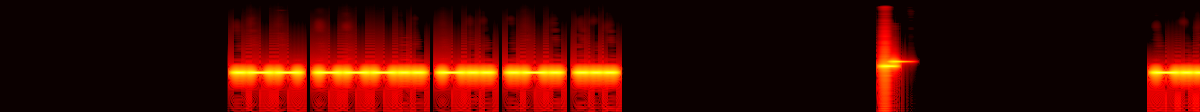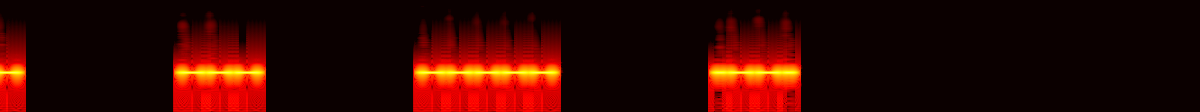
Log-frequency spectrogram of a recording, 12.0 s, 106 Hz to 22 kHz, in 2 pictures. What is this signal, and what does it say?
Morse code, heard as a keyed tone, about 36 wpm, spaced as for 16 wpm, 700 Hz. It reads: W8DRS KO0P
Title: USA Call Signs - 8x Character Spacing - 35wpm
